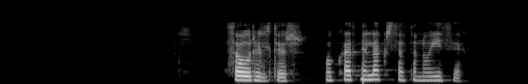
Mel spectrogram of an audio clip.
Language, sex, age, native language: Icelandic, female, 50-59, Icelandic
